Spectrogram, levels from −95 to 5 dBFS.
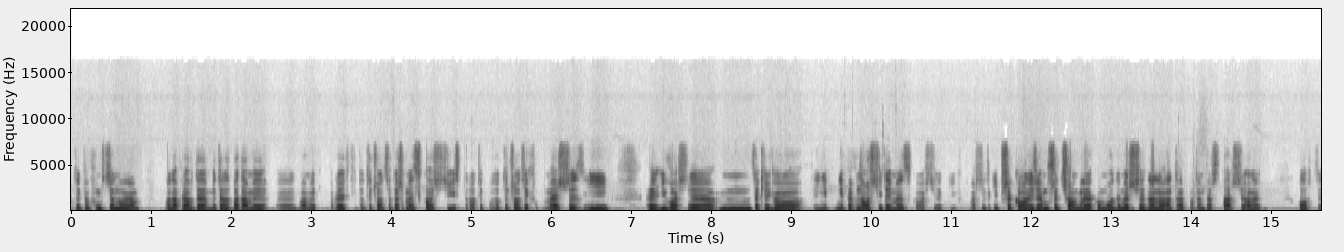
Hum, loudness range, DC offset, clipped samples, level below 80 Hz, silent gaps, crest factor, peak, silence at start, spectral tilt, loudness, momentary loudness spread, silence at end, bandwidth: none; 4 LU; under 0.1%; under 0.1%; -56 dBFS; none; 18 dB; -4 dBFS; 0.05 s; -5.5 dB/octave; -22 LUFS; 13 LU; 0 s; 7.8 kHz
